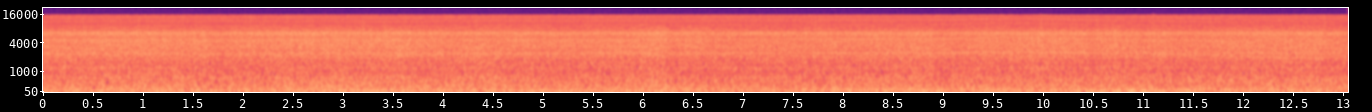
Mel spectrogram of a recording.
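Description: Wind rushes past the cabin.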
